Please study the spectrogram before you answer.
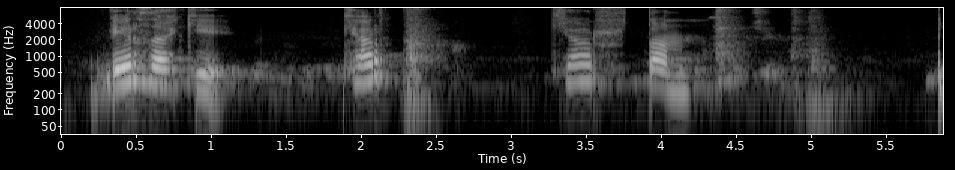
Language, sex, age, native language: Icelandic, female, 18-19, Icelandic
